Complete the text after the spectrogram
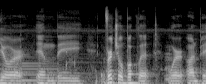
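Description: A hand drum is tapped.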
